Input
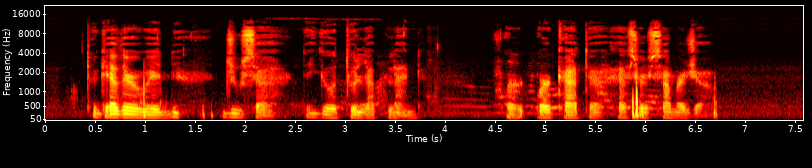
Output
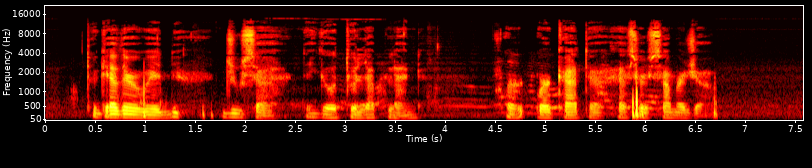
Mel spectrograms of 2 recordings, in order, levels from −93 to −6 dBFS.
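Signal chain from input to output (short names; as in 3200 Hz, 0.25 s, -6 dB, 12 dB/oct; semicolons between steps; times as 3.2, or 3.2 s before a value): 2.26–4.56 comb 1.8 ms, depth 65%; gain +1 dB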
